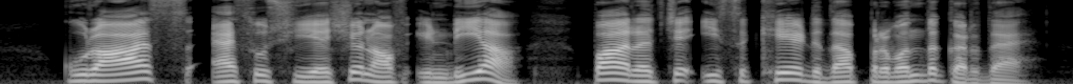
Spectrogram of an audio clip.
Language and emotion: Dogri, neutral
